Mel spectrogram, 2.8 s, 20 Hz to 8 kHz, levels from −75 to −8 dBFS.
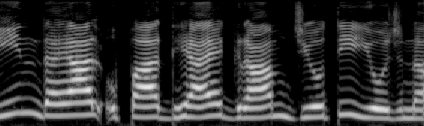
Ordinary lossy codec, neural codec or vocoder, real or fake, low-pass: none; none; real; none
